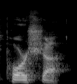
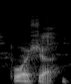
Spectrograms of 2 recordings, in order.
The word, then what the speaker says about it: Porsche: Like the family prefers Porsche. Porsche. Okay. I just didn't see the A at the end of it. Well, the E is pronounced A. It's pronounced. It's not there, but it's pronounced.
